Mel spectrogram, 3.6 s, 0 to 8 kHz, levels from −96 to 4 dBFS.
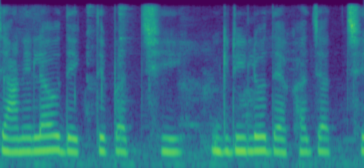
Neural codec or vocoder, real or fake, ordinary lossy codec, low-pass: none; real; none; 7.2 kHz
